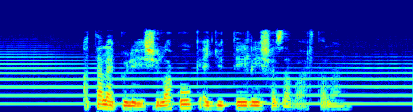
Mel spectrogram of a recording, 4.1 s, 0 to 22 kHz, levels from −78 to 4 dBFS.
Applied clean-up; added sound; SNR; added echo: none; Trumpet; 15 dB; none.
